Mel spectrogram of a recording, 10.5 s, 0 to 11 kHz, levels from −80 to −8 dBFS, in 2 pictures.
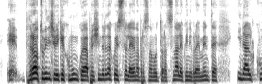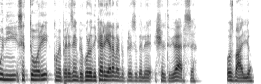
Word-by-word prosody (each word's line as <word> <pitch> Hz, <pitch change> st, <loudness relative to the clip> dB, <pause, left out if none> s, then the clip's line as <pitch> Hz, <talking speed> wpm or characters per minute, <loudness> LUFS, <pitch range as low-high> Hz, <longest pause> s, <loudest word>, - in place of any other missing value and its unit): Ehm, -, -, -4 dB
però 210 Hz, +8 st, +8 dB
tu 215 Hz, -, +1 dB
mi 215 Hz, -, +6 dB
dicevi 195 Hz, -3 st, +4 dB
che 190 Hz, 0 st, +4 dB
comunque, 175 Hz, -2 st, +2 dB
a -, -, +8 dB
prescindere 190 Hz, +4 st, -1 dB
da 200 Hz, -1 st, +2 dB
questo, 185 Hz, -1 st, +1 dB
lei 155 Hz, -3 st, +3 dB
è -, -, +2 dB
una 160 Hz, -, -2 dB
persona 150 Hz, 0 st, -5 dB
molto 145 Hz, 0 st, -4 dB
razionale 155 Hz, +4 st, -1 dB
quindi 155 Hz, 0 st, -3 dB
probabilmente 150 Hz, +1 st, -2 dB, 0.4 s
in 210 Hz, -2 st, -1 dB
alcuni 185 Hz, -2 st, 0 dB
settori 180 Hz, +1 st, -1 dB
come, 155 Hz, -4 st, -5 dB
per 140 Hz, 0 st, -5 dB
esempio, 140 Hz, -2 st, -3 dB
quello 155 Hz, 0 st, +3 dB
di 145 Hz, 0 st, -1 dB
carriera, 160 Hz, -2 st, +2 dB
avrebbe 145 Hz, -4 st, -6 dB
preso 135 Hz, +1 st, -10 dB
delle 130 Hz, -2 st, -8 dB
scelte 130 Hz, -3 st, -9 dB
diverse 120 Hz, -3 st, -4 dB, 0.5 s
o 155 Hz, -, -1 dB
sbaglio? 125 Hz, -2 st, -3 dB
155 Hz, 200 wpm, -19 LUFS, 140-180 Hz, 0.5 s, però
